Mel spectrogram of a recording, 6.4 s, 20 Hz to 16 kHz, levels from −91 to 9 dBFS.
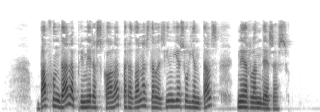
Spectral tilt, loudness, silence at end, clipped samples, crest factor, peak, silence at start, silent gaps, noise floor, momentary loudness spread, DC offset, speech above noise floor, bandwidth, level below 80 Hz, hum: -5.5 dB/octave; -19 LUFS; 0.7 s; under 0.1%; 18 dB; -2 dBFS; 0.75 s; none; -75 dBFS; 6 LU; under 0.1%; 56 dB; 8.2 kHz; -58 dBFS; none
